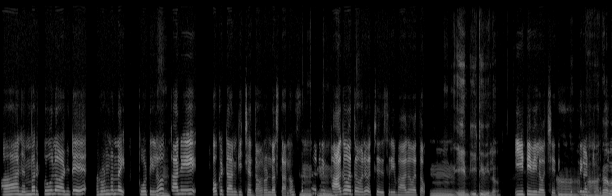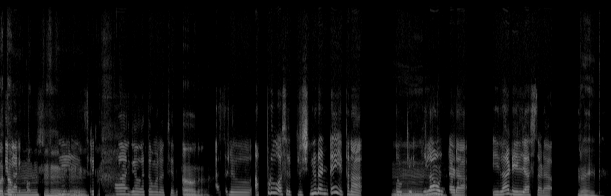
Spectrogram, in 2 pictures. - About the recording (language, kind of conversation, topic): Telugu, podcast, పాత టెలివిజన్ ధారావాహికలు మీ మనసులో ఎందుకు అంతగా నిలిచిపోయాయి?
- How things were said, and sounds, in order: distorted speech; in English: "నంబర్ టూలో"; other background noise; background speech; singing: "భాగవతం"; chuckle; singing: "శ్రీ భాగవతం"; static; drawn out: "హ్మ్"; in English: "డీల్"; in English: "రైట్"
